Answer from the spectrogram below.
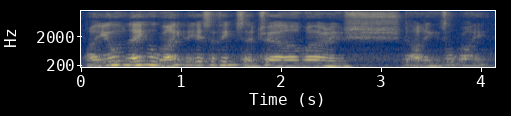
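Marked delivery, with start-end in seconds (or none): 2.6-4.1 whispered shush, then soft reassurance; hushed comfort. Acted. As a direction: hush the baby gently back to calm. Hushing a crying baby.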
